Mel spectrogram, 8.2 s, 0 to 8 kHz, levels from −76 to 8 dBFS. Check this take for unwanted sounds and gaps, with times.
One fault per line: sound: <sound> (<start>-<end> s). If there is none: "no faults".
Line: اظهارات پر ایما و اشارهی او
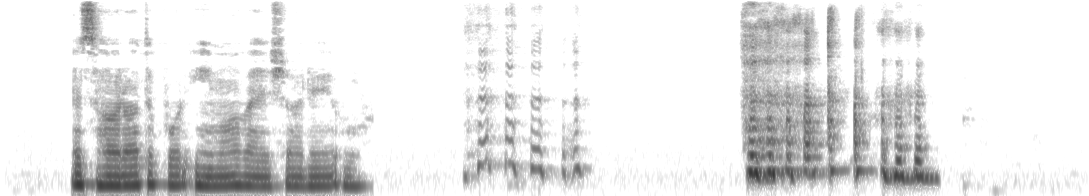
sound: laugh (3.5-4.5 s)
sound: laugh (5.5-7.1 s)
